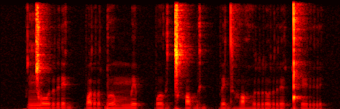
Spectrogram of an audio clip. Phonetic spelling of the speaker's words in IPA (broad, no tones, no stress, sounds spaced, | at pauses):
ŋ͡ǀ o r e ɡ pː ɒ r ɓ ɤ mː e pː ɤ ɡ ǀʰ ɒ b e ɡ pː e dʱ ɒ ɦ o r o r ɘ ǃʰ e r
